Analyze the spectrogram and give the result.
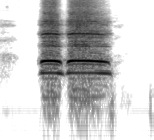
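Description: A loud train whistle sounds twice in quick succession, a short blast followed by a longer one, steady and harmonic with a breathy hiss, standing alone with no talking.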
